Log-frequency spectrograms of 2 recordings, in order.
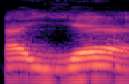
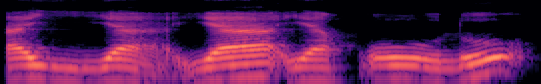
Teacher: Dia huruf ya tipis ya di tengah lidah di ay dipastikan yang berperan adalah tengah lidahnya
